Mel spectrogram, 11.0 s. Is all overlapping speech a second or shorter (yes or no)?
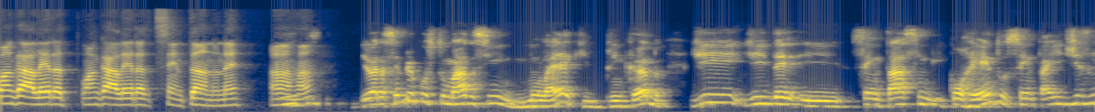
yes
